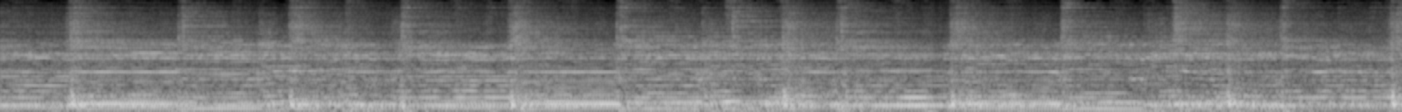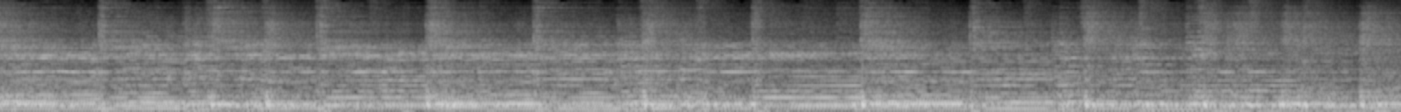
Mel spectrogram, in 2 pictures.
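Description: Live band playing an instrumental passage with no vocals: electric guitar, bass, keyboard and drum kit over a steady dance beat.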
